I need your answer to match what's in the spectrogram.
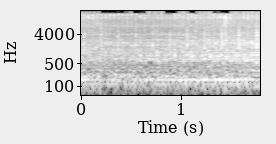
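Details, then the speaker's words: Chevy Cruze at idle: a light, fast rattling tick over a busy idle. The mechanic suspects a weak oil control valve (unconfirmed) and notes the car feels underpowered on the road. "Not a big fan of that rattle. I mean, it could be from a weak oil control valve."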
